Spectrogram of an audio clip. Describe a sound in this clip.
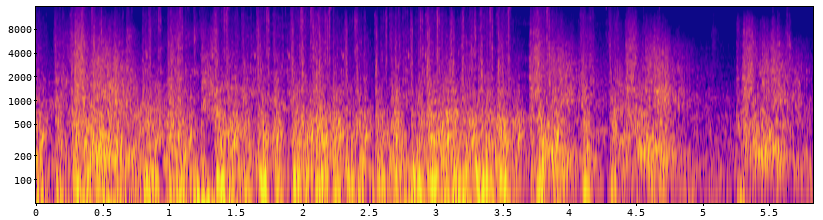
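Gunshots fire rapidly from a rifle.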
